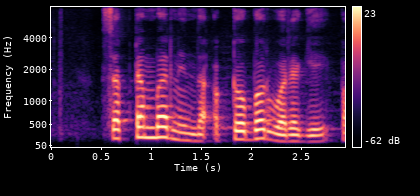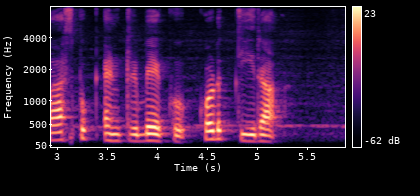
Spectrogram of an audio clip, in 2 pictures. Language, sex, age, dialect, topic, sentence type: Kannada, male, 18-24, Coastal/Dakshin, banking, question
